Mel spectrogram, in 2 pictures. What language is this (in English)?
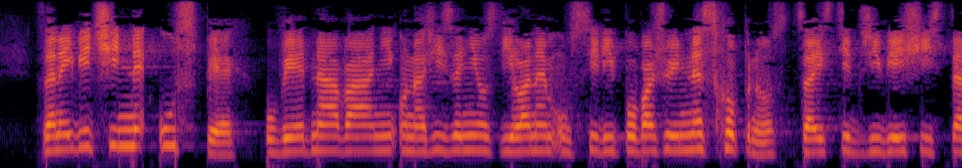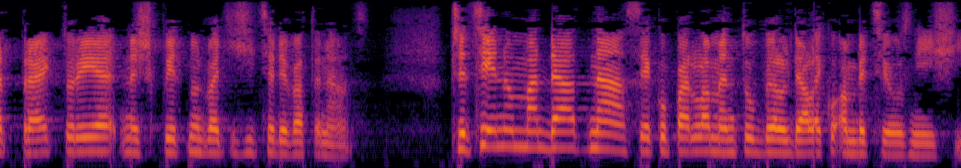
Czech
